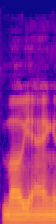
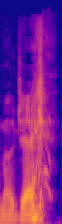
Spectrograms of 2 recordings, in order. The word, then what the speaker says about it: Mojang: I think it's Mojang is the proper pronunciation, but I always call them Mojang.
